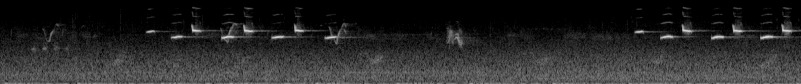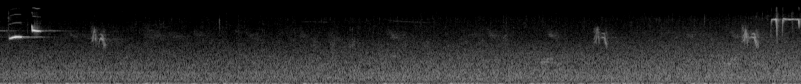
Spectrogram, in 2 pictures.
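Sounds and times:
great tit calling with sharp high two-note phrases: 1.5 - 3.7, 6.2 - 9.0, 15.4 - 16.0.

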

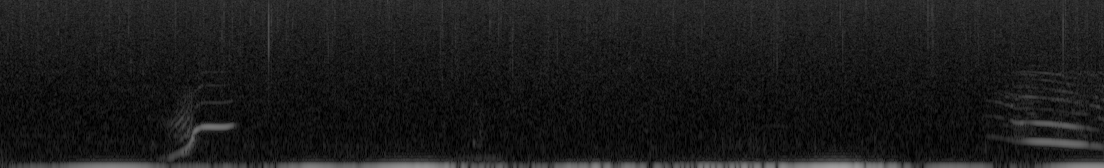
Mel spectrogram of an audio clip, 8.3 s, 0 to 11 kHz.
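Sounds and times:
humpback whale calls in the Caribbean: 1.3 - 1.8, 7.4 - 8.2.

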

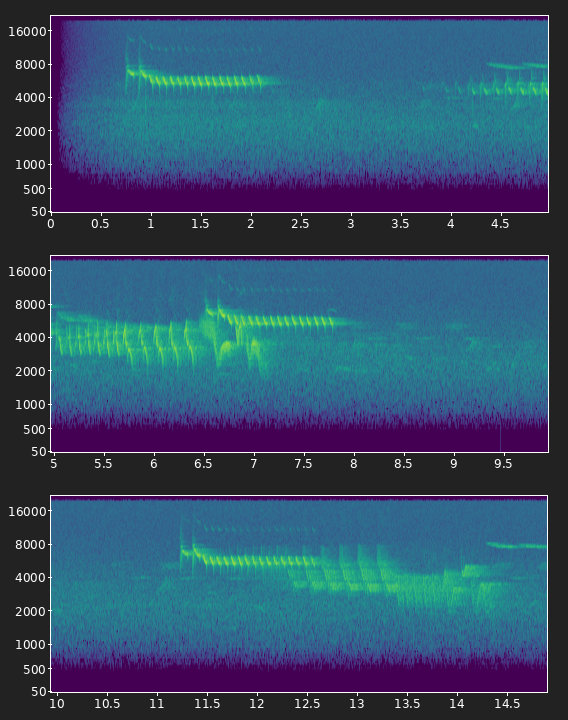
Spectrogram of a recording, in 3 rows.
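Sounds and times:
Eurasian blue tit Cyanistes caeruleus calling: 0.8 - 2.2, 4.2 - 8.0, 11.2 - 14.8.

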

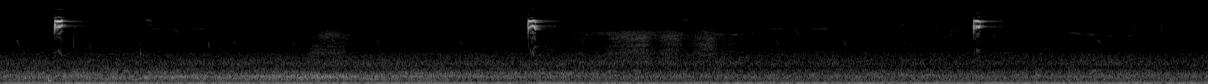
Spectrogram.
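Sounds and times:
soft low hum: 0.0 - 12.0
European robin Erithacus rubecula high piercing calls: 0.5 - 2.1, 5.3 - 8.0, 9.5 - 11.4.

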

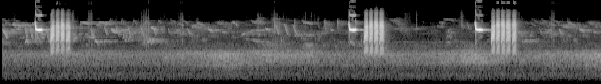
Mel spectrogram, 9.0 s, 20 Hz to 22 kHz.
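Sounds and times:
great tit Parus major calls with thin high whistle and buzzy churr: 0.5 - 1.1, 5.2 - 5.8, 7.1 - 7.8.

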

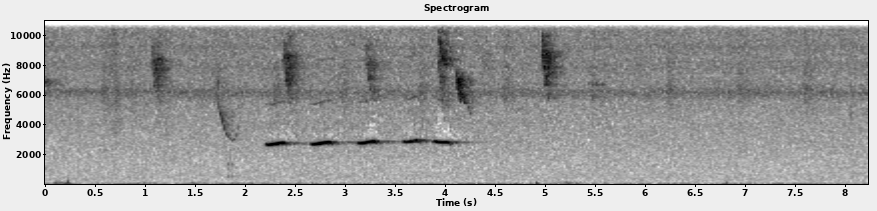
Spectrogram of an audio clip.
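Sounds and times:
constant hiss: 0.0 - 8.2
faint bird chirps: 1.1 - 4.4
thin high level bird trill: 1.7 - 4.4.

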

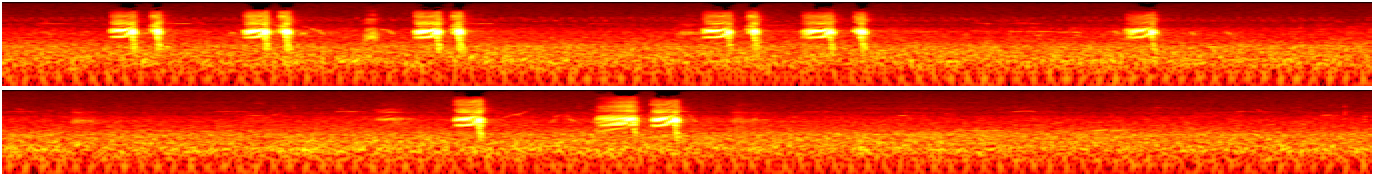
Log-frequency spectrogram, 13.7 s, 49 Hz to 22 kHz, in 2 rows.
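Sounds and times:
faint background hiss: 0.0 - 13.6
Eurasian magpie Pica pica rough rattling chak calls: 0.6 - 2.4, 9.1 - 10.3.

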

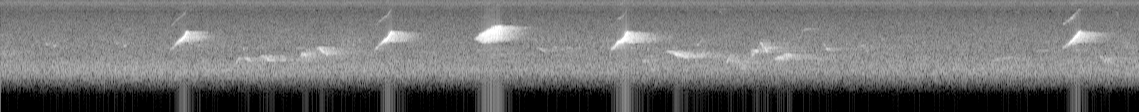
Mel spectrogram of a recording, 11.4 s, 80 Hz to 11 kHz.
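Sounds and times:
common chaffinch Fringilla coelebs calling: 1.7 - 4.2, 4.8 - 5.3, 6.1 - 8.4, 10.6 - 11.2.

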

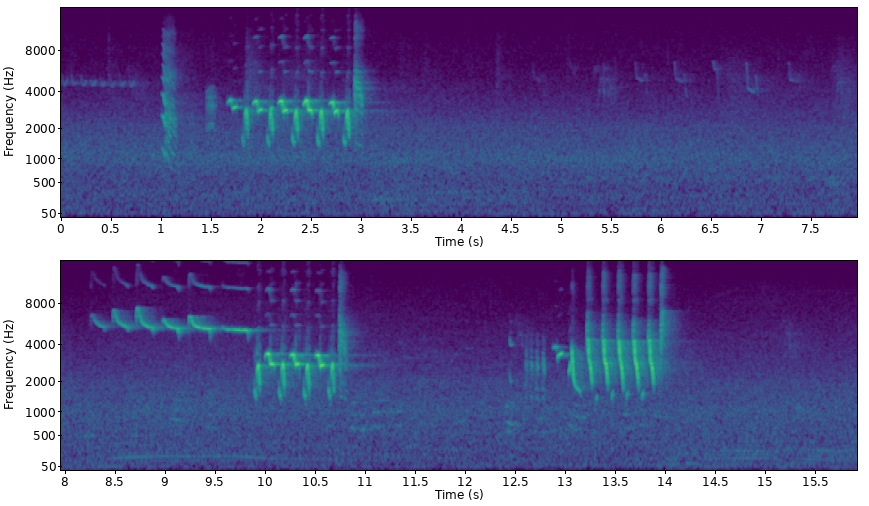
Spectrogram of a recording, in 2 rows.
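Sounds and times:
common nightingale Luscinia megarhynchos singing: 0.0 - 3.2, 8.3 - 11.8, 12.4 - 14.3.

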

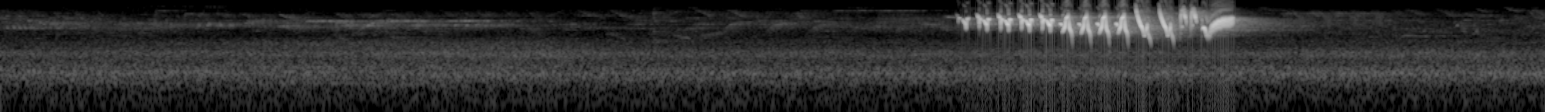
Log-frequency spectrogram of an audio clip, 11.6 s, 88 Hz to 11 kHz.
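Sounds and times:
Common chaffinch singing, Fringilla coelebs: 7.2 - 9.3.

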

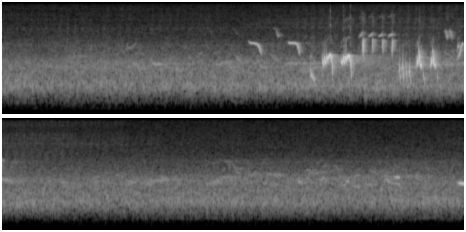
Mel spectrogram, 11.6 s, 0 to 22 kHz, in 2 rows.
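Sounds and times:
common nightingale Luscinia megarhynchos song: 1.0 - 6.0, 8.5 - 11.5.

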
